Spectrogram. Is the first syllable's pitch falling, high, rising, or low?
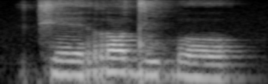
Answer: low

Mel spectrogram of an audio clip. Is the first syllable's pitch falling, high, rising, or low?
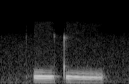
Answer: low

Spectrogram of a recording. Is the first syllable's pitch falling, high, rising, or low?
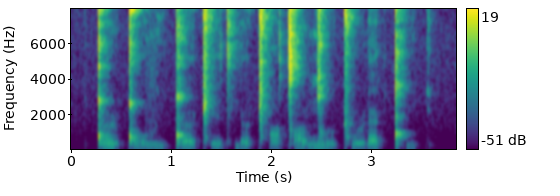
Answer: falling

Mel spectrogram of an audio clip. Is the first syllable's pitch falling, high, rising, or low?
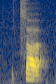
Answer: low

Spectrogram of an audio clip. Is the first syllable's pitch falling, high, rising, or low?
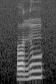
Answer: low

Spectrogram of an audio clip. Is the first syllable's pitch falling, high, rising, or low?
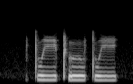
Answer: high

